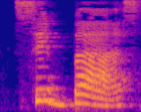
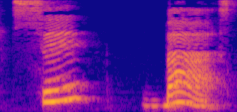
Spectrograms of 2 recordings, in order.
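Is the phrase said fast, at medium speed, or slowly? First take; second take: fast; slow. First: It is said quickly with syllables run together. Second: It is said slowly, syllable by syllable. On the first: "Et теперь быстро" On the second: "медленно по слогам"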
